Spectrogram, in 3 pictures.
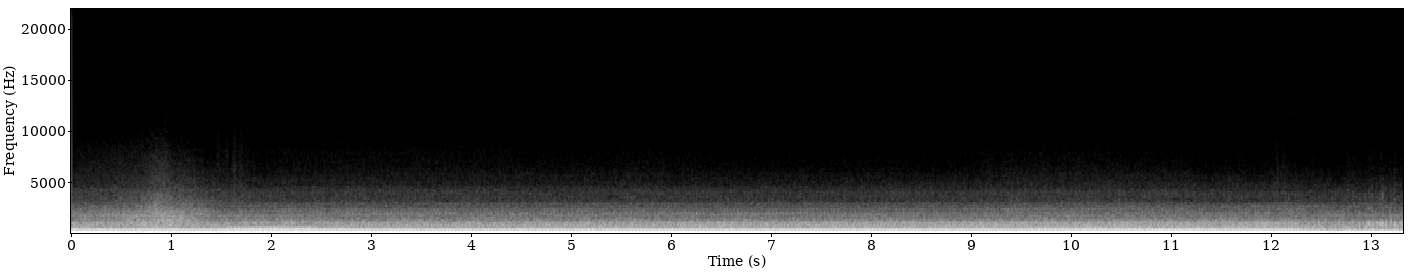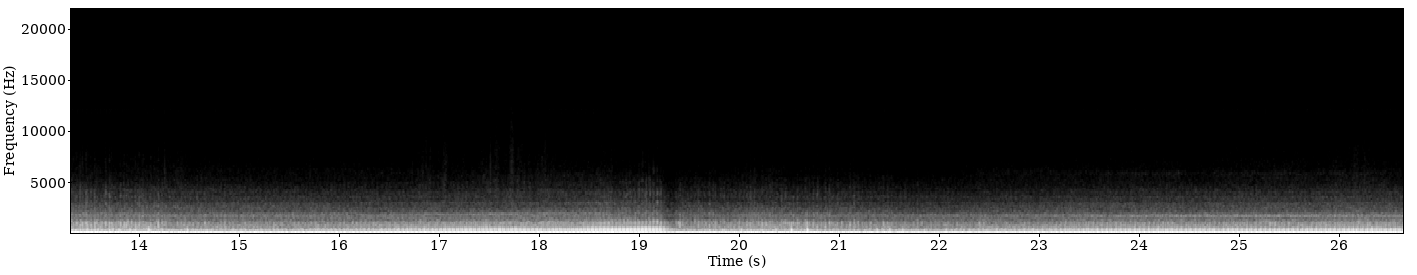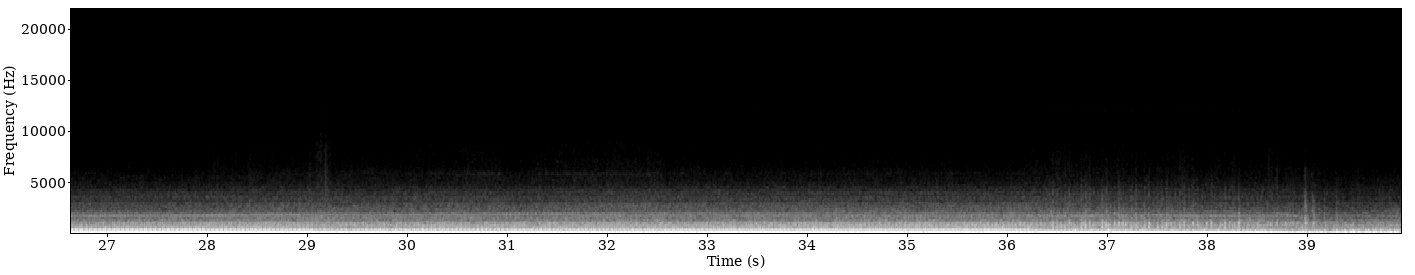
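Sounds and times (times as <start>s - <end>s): motorcycle engine revving: 0.0s - 14.1s.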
